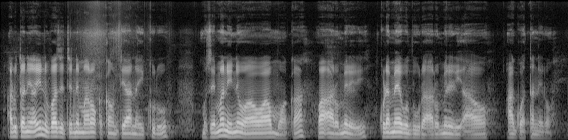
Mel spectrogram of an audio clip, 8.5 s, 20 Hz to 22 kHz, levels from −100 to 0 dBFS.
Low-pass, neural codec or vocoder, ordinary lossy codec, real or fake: none; none; none; real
